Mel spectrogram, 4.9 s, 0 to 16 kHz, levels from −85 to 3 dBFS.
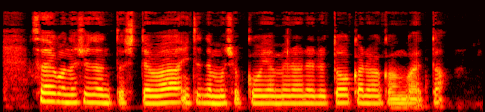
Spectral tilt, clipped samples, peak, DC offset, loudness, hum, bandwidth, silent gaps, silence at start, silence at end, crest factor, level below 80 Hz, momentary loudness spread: -4 dB/octave; under 0.1%; -8 dBFS; under 0.1%; -24 LUFS; none; 11.5 kHz; none; 0.05 s; 0.4 s; 18 dB; -70 dBFS; 6 LU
